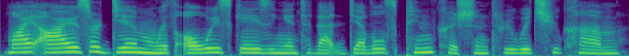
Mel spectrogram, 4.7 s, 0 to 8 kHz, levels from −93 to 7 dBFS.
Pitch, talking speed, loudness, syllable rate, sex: 195 Hz, 190 wpm, -16 LUFS, 4.8 syllables/s, female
